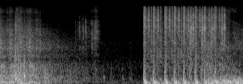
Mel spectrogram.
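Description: MAC-10 spraying in a Counter-Strike match: a loud close burst of rapid automatic gunfire, preceded by quieter ambient game noise and a brief lull, then a sustained rattle of shots to the end.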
